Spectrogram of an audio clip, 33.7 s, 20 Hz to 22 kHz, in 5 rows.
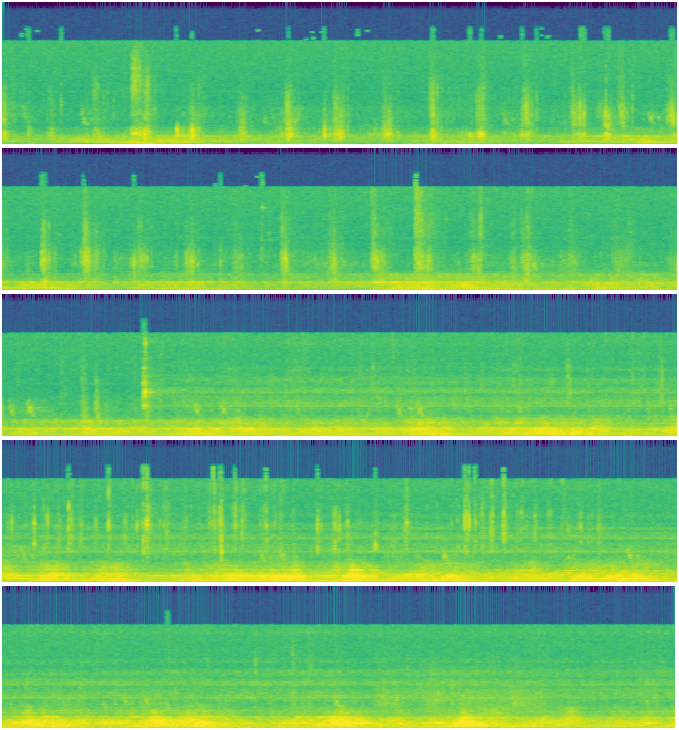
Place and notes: Cimetière de Niévroz, Niévroz, France - Cemetary ambience
Distant bells, footsteps.
Tech Note : Sony PCM-M10 internal microphones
